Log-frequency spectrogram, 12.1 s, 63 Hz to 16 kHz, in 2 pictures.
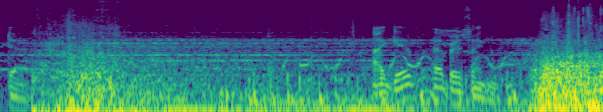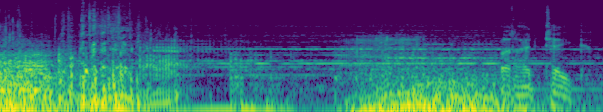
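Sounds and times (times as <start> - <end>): lions growling: 4.6 - 8.2.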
